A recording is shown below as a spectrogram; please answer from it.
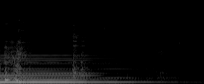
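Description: Korg SV-1 stage piano's low left-hand C sharp and G sharp ringing on and fading away, with a couple of light notes in the first second. The sound dies to near silence by the end.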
